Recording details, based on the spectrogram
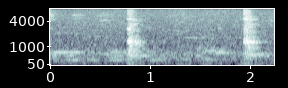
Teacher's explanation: So this is what makes the sound p a plosive consonant, because there's a partial retention of the air followed by the sudden release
